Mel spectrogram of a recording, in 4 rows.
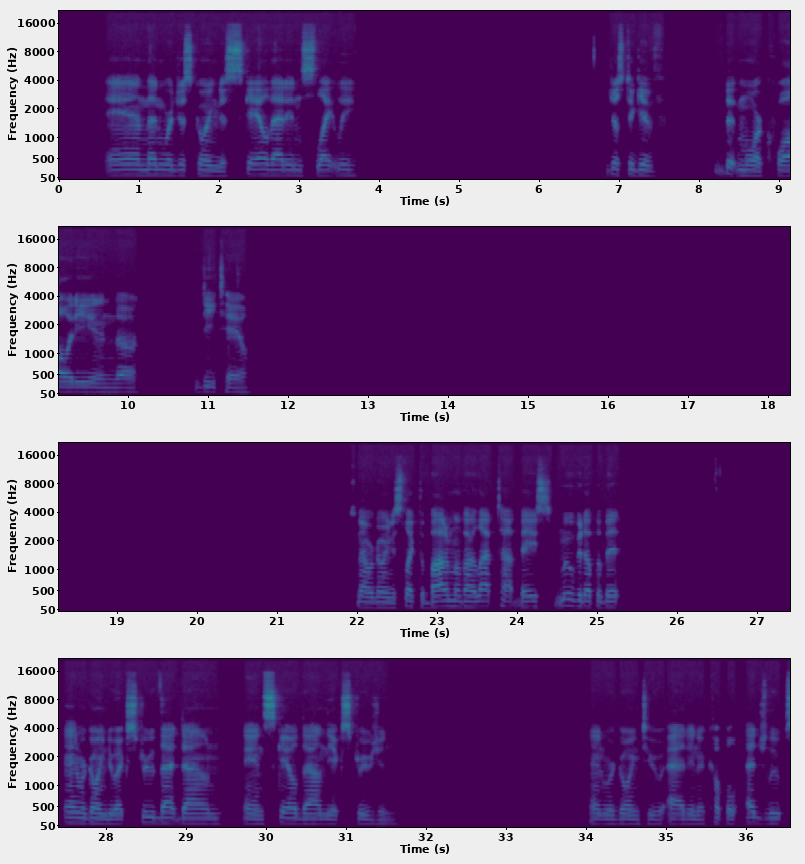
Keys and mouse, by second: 1.6 ctrl+Tab, 2.7 b, 4.0 middle click, 4.8 s, 7.9 Tab, 8.4 z, 10.3 g, 12.9 a, 21.0 KP_3, 22.1 click, 22.4 Tab, 22.6 middle click, 23.0 a, 23.3 middle click, 23.3 z, 23.8 b, 25.7 g, 30.0 e, 31.9 middle click, 32.4 s.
